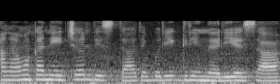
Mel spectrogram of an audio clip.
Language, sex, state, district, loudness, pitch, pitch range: Konkani, female, Goa, North and South Goa, -14 LUFS, 195 Hz, 180-210 Hz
